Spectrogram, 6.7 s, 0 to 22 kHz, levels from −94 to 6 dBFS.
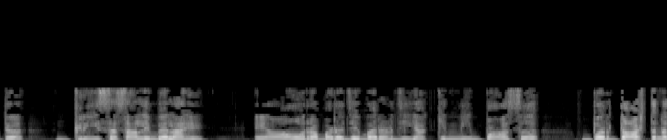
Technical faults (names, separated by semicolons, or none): MP3 compression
